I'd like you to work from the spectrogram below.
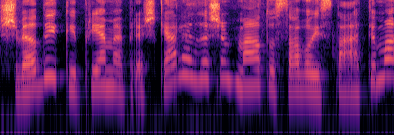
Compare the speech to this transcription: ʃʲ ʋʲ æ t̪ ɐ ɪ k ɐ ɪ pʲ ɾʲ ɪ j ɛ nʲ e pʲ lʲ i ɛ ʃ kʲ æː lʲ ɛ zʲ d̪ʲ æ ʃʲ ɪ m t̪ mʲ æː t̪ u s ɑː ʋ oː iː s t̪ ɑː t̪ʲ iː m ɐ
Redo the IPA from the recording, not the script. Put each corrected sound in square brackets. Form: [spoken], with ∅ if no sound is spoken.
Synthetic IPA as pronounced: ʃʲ ʋʲ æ [d̪] ɐ ɪ k ɐ ɪ pʲ ɾʲ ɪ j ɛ [mʲ] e pʲ [ɾʲ] i ɛ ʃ kʲ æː lʲ ɛ zʲ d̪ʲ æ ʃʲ ɪ m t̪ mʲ æː t̪ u s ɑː ʋ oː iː s t̪ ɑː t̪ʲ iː m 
